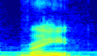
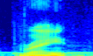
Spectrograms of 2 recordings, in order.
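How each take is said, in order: No difference in how they are said.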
